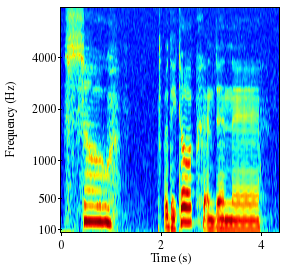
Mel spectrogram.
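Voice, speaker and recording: A man speaks with a non-native accent. His voice sits at a medium pitch with a dark, mellow tone. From Europe. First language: not English. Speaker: fan fiction storyteller. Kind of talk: casual improvised storytelling. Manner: halting, many restarts and fillers.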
